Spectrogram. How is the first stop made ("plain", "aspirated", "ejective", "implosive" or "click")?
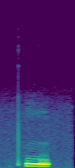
aspirated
